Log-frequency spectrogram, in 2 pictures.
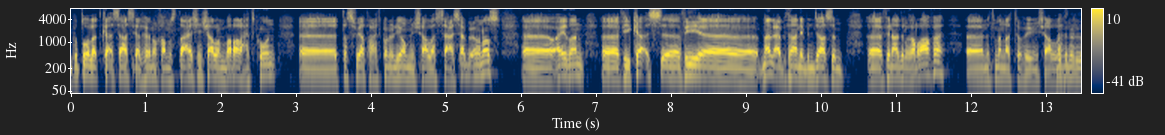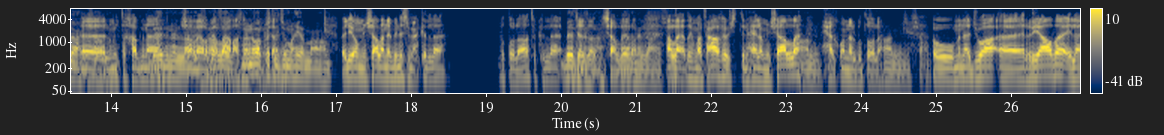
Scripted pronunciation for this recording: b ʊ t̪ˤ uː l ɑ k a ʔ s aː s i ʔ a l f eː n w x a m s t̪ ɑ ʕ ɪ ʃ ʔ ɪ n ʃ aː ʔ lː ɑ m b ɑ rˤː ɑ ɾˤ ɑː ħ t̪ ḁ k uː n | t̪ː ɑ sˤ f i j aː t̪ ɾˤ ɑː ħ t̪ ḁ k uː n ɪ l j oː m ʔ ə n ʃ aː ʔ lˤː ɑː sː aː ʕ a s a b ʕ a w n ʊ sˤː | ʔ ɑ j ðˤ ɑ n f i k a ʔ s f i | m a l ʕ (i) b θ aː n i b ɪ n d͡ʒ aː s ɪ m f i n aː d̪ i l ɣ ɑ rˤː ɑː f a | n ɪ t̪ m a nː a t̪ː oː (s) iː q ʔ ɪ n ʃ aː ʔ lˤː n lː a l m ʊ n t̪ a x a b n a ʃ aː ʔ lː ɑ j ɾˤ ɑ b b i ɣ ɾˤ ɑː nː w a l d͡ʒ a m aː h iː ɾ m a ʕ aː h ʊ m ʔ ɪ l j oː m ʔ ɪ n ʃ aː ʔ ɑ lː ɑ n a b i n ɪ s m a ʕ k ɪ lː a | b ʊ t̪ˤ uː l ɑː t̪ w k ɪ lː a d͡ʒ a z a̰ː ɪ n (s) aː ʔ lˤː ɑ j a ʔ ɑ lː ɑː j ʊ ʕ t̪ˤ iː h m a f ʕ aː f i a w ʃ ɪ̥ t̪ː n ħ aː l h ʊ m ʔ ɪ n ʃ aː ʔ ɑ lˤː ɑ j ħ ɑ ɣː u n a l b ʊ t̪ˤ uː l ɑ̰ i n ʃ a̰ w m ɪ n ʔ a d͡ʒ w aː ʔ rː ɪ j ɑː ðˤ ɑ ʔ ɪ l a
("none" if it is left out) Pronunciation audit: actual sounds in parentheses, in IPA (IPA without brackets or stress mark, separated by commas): a, f, ʃ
